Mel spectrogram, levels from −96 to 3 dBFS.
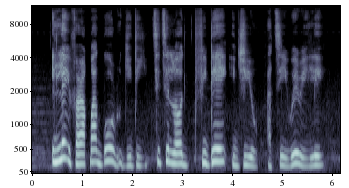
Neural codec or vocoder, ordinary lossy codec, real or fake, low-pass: none; none; real; 10.8 kHz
